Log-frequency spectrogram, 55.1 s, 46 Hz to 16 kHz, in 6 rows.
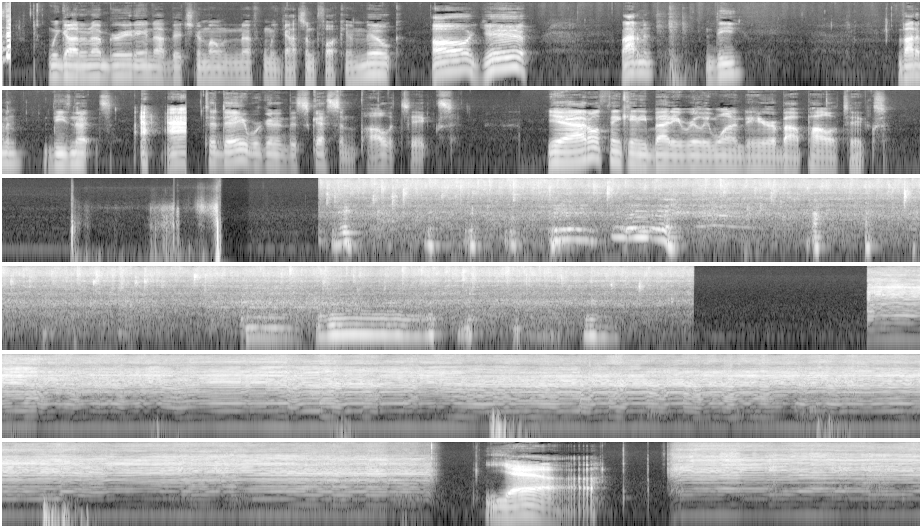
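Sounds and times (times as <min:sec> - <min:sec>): tap water running into sink: 0:21.6 - 0:24.6, 0:25.7 - 0:30.6
electric shaver buzzing: 0:21.6 - 0:34.3, 0:36.2 - 0:50.3, 0:52.6 - 0:55.0.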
